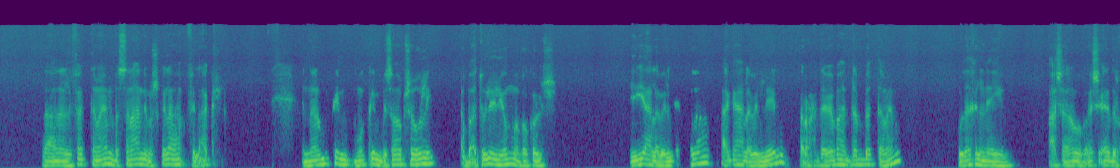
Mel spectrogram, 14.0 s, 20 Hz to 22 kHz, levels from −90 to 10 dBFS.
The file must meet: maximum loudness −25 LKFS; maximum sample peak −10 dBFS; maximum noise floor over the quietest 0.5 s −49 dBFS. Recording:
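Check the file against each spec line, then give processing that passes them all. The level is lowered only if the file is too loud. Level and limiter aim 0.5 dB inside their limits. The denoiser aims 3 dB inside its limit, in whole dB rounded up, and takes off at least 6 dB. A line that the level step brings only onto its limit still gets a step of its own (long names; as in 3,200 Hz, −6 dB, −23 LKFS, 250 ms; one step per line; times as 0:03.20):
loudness −15.5 LKFS: out of spec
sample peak −2.5 dBFS: out of spec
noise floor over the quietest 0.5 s −41 dBFS: out of spec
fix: level −10 dB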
